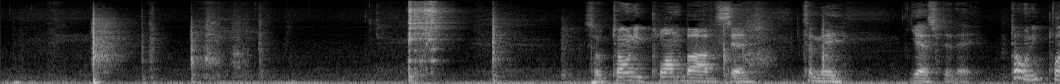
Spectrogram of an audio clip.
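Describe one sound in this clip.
A knife cuts through a tomato and taps on a cutting board.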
